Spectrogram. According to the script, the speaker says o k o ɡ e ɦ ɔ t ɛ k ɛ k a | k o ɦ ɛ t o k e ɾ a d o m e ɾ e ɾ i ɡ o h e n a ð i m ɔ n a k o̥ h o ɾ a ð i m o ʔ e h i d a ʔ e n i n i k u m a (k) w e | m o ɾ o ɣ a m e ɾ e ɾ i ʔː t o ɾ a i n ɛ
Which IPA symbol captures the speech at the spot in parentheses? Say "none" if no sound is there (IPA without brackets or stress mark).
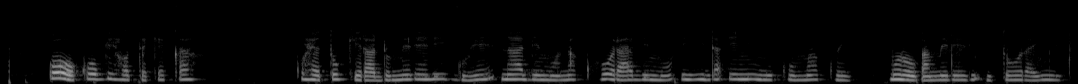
k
